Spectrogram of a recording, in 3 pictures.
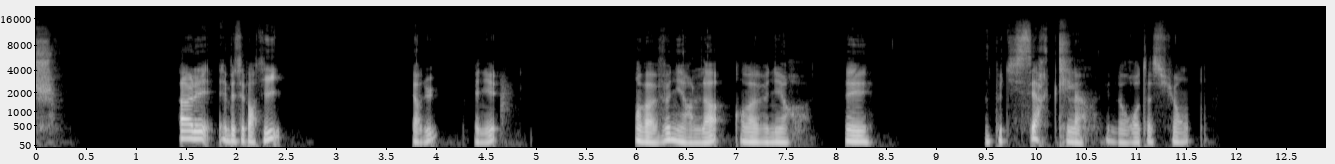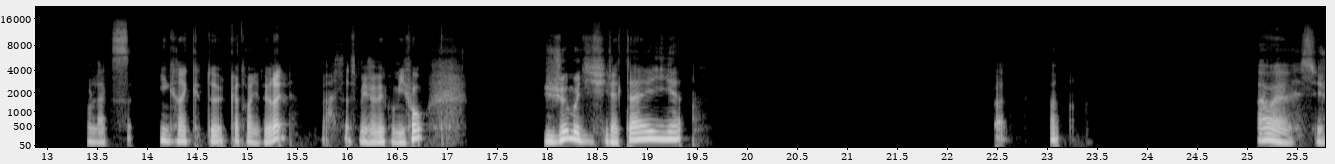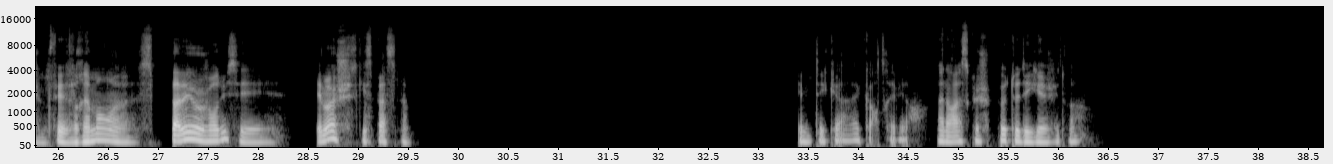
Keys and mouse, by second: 2.5 KP_7, 3.5 KP_3, 7.7 shift+a, 10.4 r, 17.0 s, 22.6-23.5 shift+middle drag.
